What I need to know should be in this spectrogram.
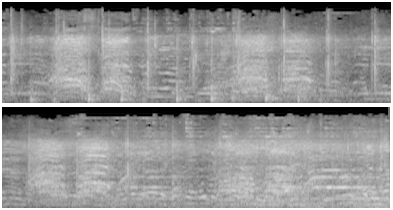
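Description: Hands clap sharply in the crowd.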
